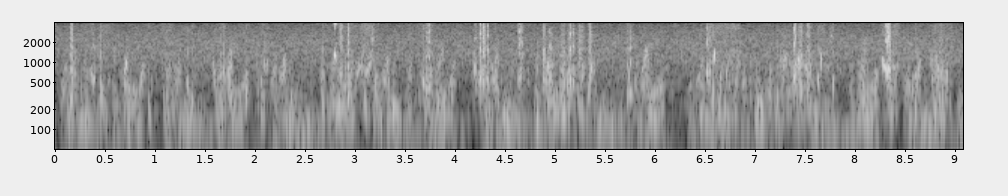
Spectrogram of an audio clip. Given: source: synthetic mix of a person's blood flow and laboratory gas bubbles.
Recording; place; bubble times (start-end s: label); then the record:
Doppler ultrasound of blood flow; precordium
0.08-0.55 s: bubbles
0.90-1.00 s: bubbles
1.05-1.17 s: bubbles
1.29-1.41 s: bubbles
1.53-1.95 s: bubbles
1.99-2.13 s: bubbles
2.63-3.24 s: bubbles
3.51-3.57 s: bubbles
3.62-3.79 s: bubbles
3.93-4.00 s: bubbles
4.16-4.46 s: bubbles
4.58-4.74 s: bubbles
4.84-5.38 s: bubbles
5.63-5.79 s: bubbles
6.42-6.85 s: bubbles
7.10-7.81 s: bubbles
8.22-8.64 s: bubbles
8.72-8.97 s: bubbles
From the record:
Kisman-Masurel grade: 332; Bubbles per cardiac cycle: rolling drumbeat, 9 or more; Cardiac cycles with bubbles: 50 to 99%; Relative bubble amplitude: moderate (0.250 to 0.450); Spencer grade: 3 (all of the cardiac periods contain showers or single bubble signals, but not dominating or overriding the cardiac motion signals); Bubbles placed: only in the low amplitude regions of the cardiac cycle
